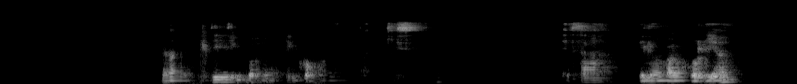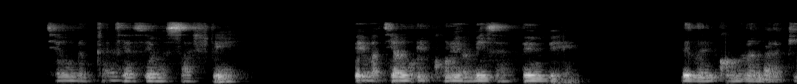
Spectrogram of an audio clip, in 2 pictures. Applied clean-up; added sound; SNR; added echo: neural mask model DeepFilterNet 3.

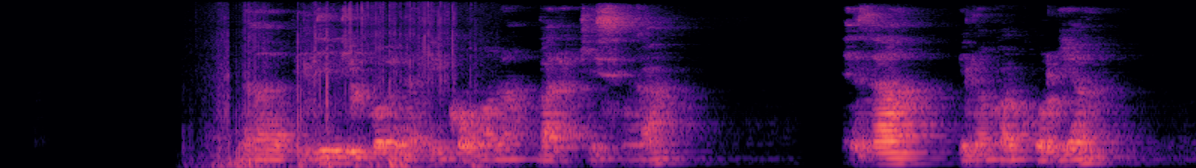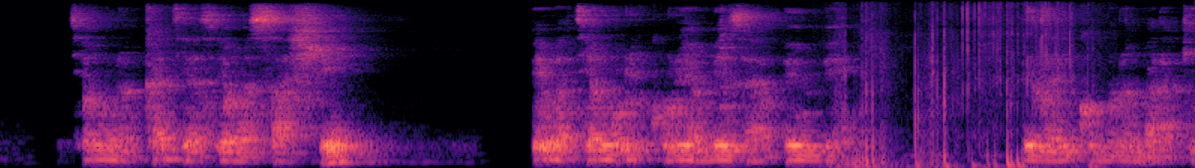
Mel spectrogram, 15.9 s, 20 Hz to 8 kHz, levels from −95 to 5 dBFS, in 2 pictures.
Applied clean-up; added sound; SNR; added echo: none; Tearing; 13 dB; reverberation time 0.6 s.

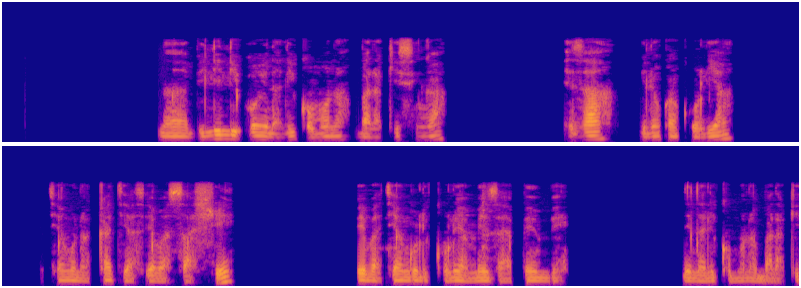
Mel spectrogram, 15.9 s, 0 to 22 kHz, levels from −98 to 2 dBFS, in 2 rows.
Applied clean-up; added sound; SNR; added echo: none; none; none; none.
